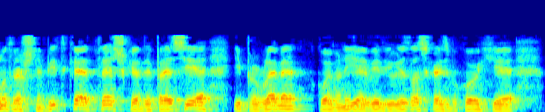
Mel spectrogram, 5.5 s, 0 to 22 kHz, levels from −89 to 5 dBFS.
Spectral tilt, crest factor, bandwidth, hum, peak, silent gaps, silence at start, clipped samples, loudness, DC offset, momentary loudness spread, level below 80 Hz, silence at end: -5 dB/octave; 16 dB; 6.2 kHz; none; -6 dBFS; none; 0 s; under 0.1%; -22 LUFS; under 0.1%; 5 LU; -56 dBFS; 0.05 s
